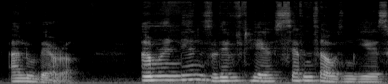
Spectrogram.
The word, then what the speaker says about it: Aloubera: Say her name, Alu Bera.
